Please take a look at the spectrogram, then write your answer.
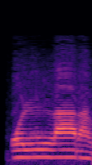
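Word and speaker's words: עֹלָה: 번제는 히브리어 문으로 올라라고 한다. 올라라고 그렇게 말하는데, 그것은 재물을 태우는 연기가 위로 올란다는 뜻을 가지고 있다. 우리말 발음하고 비슷하죠.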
